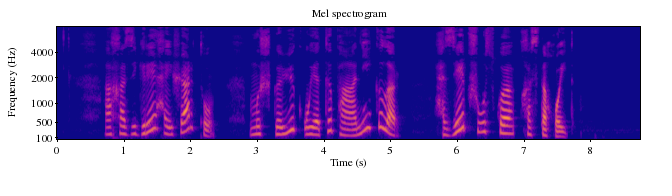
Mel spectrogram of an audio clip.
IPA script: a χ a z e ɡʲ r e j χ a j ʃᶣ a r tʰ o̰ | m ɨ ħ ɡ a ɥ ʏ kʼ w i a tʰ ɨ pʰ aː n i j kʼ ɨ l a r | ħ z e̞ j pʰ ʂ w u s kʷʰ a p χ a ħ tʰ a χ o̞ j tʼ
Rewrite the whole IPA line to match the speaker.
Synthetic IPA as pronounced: a χ a z e ɡʲ r e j ħ a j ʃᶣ a r tʰ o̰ | m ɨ ʂ ɡ a ɥ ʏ kʼ w i a tʰ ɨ pʰ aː n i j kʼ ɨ l a r | ħ z e̞ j pʰ ʂ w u s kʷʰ a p χ a s tʰ a χ o̞ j tʼ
